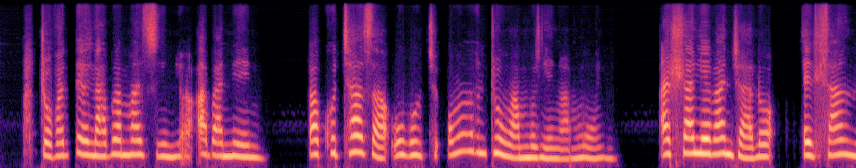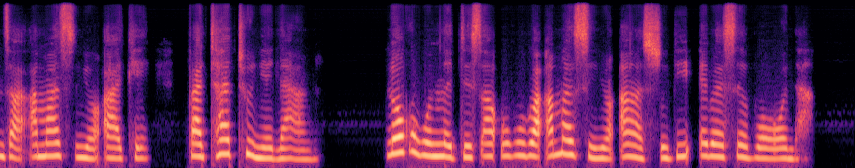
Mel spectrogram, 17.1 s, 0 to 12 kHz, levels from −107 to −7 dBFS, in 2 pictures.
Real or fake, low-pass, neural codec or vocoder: fake; 10.8 kHz; codec, 16 kHz in and 24 kHz out, 0.8 kbps, FocalCodec, streaming, 65536 codes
